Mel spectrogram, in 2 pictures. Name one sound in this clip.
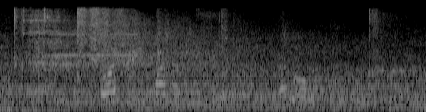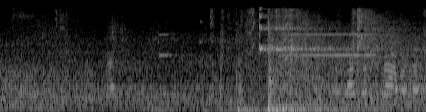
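Fencers' shoes squeak sharply on a hard floor.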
